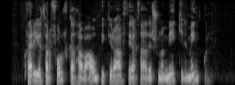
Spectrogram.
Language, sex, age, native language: Icelandic, male, 40-49, Icelandic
